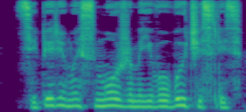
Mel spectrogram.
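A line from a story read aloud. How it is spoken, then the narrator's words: Low whisper. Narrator (Russian): понизив голос, прошептал Дронго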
